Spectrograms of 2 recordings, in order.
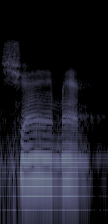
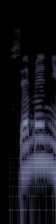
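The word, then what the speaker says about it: שֶׁמֶן: 쉐멘, 여이 발음의 쉐에 맨, 어이 발음의 맨, 쉐멘이라고 하는 이 히브리어 쉐멘이 가리키는 뜻은요, 바로 관유를 의미합니다. 관유 땡땡, 그러니까 이 꼴이 있죠. 은 있잖아요. 관유는 히 쉼표하고 쉐멘, 세멘이 아니라 쉐멘이라고 적어두시면 성경을 읽으실 때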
